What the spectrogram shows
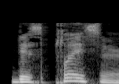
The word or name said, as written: displacer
